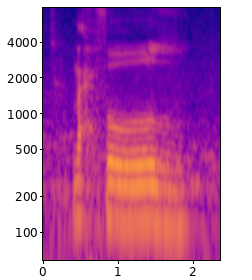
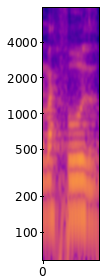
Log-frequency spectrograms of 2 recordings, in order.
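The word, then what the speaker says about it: محفوظ: Mahfuzah di akhir surah Al-Buruj. Fi lauhim mahfuz. Bukan hanya mahfuz pakai zal, tapi mahfuz.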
